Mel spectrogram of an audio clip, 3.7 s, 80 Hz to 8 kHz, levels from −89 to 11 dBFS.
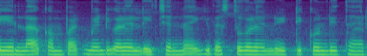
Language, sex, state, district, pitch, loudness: Kannada, female, Karnataka, Bidar, 185 Hz, -14 LUFS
